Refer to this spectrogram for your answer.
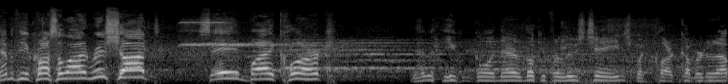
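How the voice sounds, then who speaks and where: Against noticeable background noise, a man speaks in a high pitch with very wide pitch swings. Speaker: play-by-play commentator. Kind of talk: live commentary. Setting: broadcast booth at a hockey arena. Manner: fast; animated.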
